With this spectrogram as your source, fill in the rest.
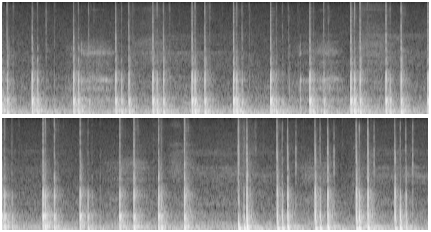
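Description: Hands tap and knock on books in a quick, uneven rhythm, about three dozen short hits. Each hit is a dull, low thud with a brief papery click on top and almost no ring. No voice is heard between the hits.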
